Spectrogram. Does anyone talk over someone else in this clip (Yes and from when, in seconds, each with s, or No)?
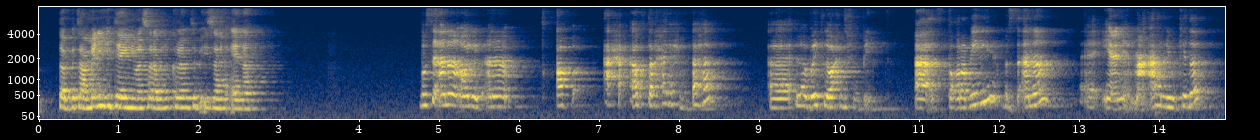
No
